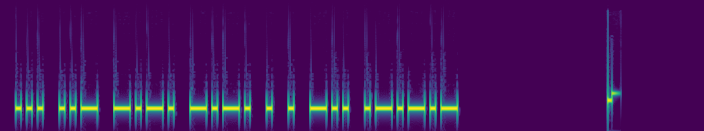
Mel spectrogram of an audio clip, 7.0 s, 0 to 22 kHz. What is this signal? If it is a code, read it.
Morse code, heard as a keyed tone, about 22 wpm, 700 Hz. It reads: SUCCEED.
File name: practice / 22wpm / Sentences with 8-Word Phrases - 22wpm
